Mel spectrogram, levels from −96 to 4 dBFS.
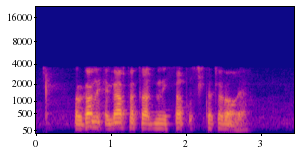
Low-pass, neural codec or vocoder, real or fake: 3.6 kHz; codec, 32 kHz, 1.9 kbps, SNAC; fake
